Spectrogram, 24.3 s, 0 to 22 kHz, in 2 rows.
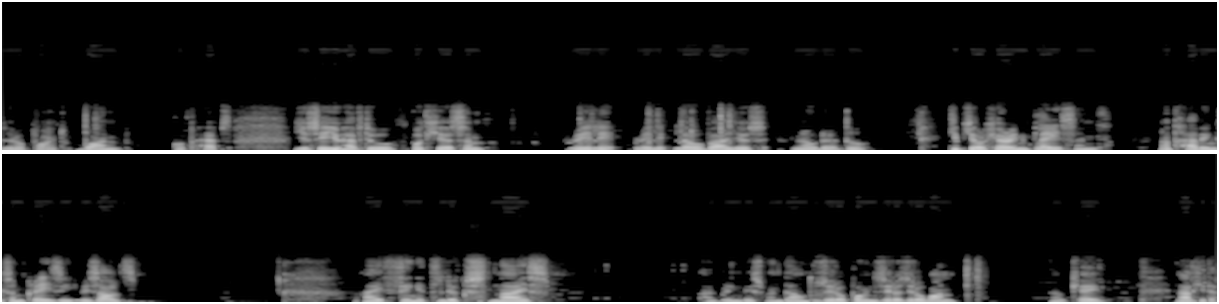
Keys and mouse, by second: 1.8-3.6 drag, 12.8-16.8 middle drag, 16.8-20.8 drag, 23.0-24.3 middle drag.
